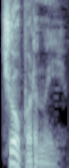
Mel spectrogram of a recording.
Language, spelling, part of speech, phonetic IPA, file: Russian, чопорный, adjective, [ˈt͡ɕɵpərnɨj], Ru-чопорный.ogg
- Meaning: prim, prudish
